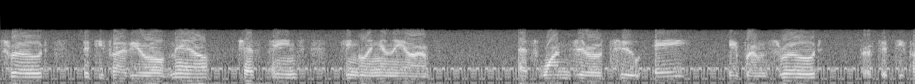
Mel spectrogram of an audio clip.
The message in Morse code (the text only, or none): none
